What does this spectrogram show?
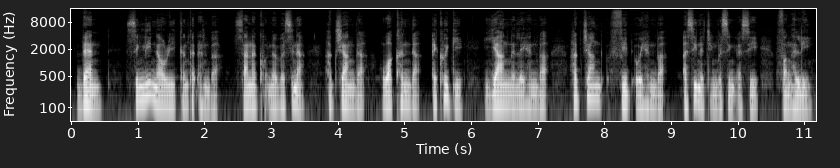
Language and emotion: Manipuri, neutral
